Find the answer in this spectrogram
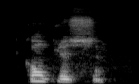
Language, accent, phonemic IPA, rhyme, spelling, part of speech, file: French, Canada, /kɔ̃.plys/, -ys, complusses, verb, LL-Q150 (fra)-complusses.wav
- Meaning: second-person singular imperfect subjunctive of complaire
